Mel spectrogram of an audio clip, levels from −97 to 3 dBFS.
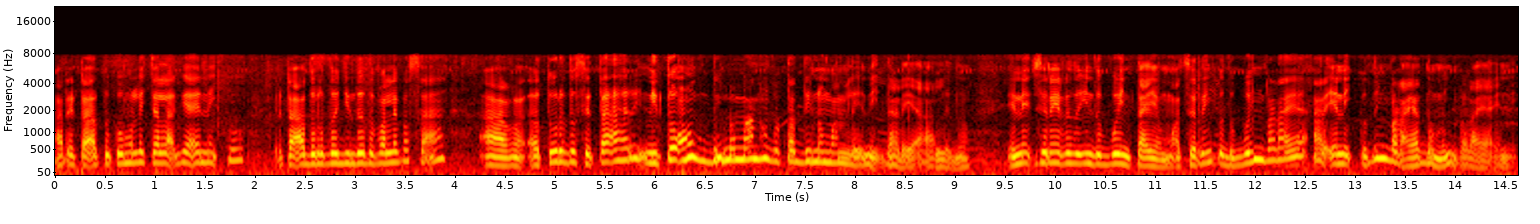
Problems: background sounds at intervals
